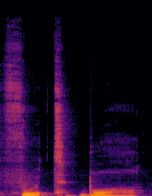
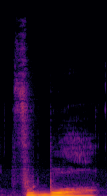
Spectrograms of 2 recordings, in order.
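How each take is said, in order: First: The middle consonant is unvoiced, sounding like t. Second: The middle consonant is voiced, sounding like d. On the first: The speaker calls it wrong. "Instead of football" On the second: The speaker calls it right. "instead we're becoming like a voiced consonant"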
